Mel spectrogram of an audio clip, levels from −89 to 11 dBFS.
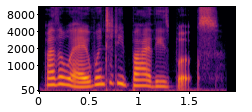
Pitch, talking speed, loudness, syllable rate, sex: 230 Hz, 275 wpm, -17 LUFS, 5.7 syllables/s, female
